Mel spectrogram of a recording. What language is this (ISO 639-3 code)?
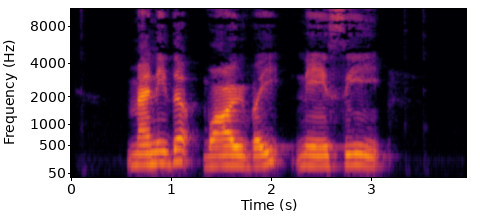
tam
